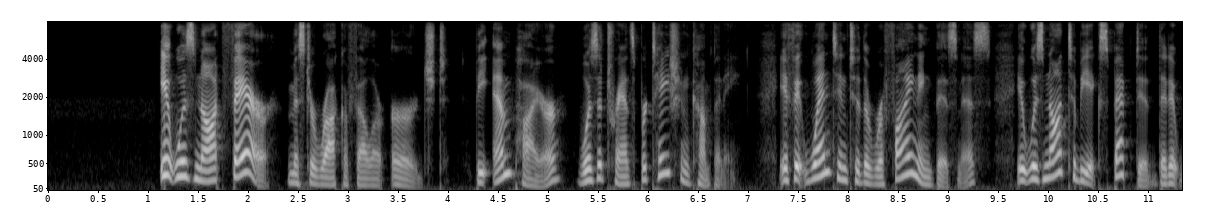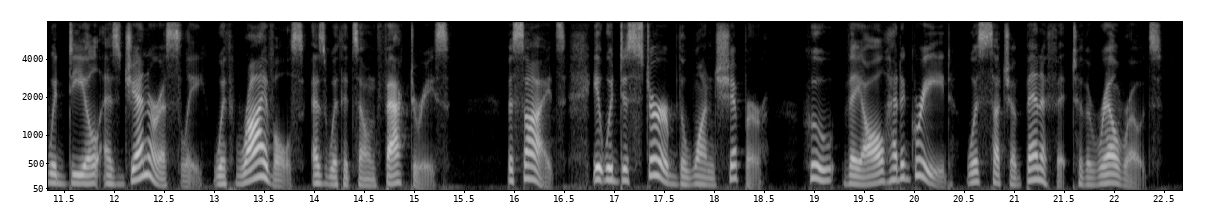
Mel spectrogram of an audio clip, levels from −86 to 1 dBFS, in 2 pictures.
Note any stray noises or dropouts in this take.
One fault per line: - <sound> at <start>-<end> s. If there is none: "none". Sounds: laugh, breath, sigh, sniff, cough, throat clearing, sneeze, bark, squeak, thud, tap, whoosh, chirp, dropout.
none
